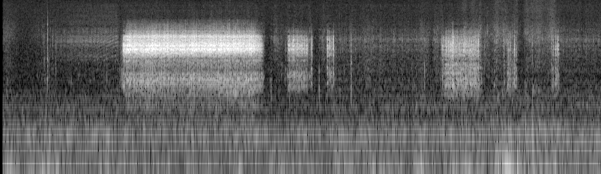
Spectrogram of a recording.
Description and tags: MD noise
The sound of a MiniDisc recorder spinning the disc to a blank spot before beginning to record.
